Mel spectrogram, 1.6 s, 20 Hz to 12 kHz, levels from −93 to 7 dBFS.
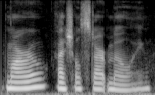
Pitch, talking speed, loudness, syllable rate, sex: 180 Hz, 195 wpm, -15 LUFS, 5.6 syllables/s, female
